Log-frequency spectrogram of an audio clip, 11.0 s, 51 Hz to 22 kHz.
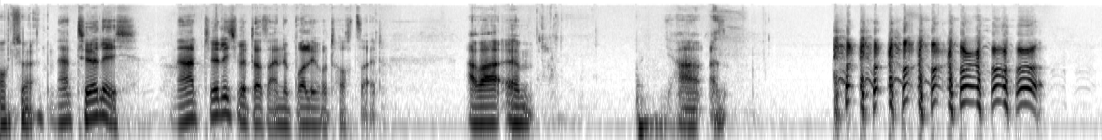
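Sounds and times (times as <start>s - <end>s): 
speech: 0.0s - 3.9s, 4.7s - 5.5s, 6.4s - 7.4s, 9.6s - 10.5s
harsh rasping coughing fit: 8.3s - 10.5s.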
